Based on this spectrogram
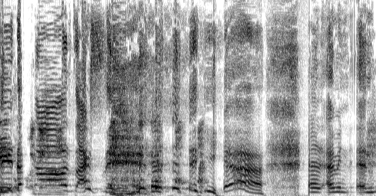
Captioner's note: laughs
